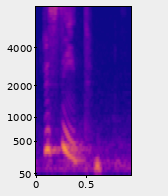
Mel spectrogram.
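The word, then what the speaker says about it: receipt: तो रिसीट के अंदर क्या है, हमारे पास पी साइलेंट होता है।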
